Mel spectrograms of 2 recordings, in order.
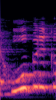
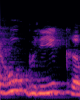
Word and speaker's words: rubrica: exemplo da acentuação gráfica afinal de contas é rúbrica ou rubrica não é ah a palavra é rubrica por isso que ela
